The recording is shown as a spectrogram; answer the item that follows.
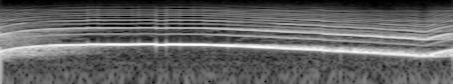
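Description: A police car siren in a Japanese horror video game wails loudly and steadily, one long rising-and-falling tone that swells close by, then dips in pitch near the end as the car passes and moves away.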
